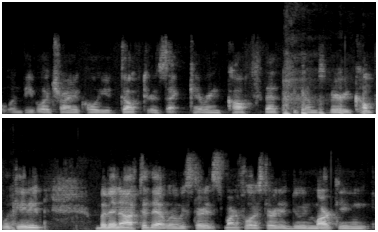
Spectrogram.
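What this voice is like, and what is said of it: Noticeable foreign accent. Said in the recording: “as you will see very clearly or hear very clearly, he has an accent”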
